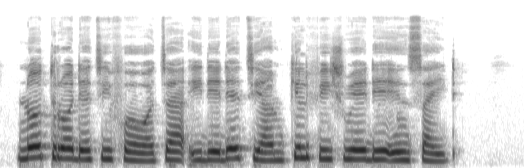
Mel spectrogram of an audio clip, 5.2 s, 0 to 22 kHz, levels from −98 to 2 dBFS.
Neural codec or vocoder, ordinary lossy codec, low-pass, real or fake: none; none; 14.4 kHz; real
